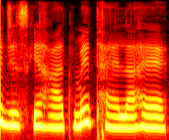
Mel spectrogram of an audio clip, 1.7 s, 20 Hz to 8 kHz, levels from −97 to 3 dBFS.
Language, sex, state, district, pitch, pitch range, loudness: Hindi, female, Jharkhand, Ranchi, 215 Hz, 200-235 Hz, -13 LUFS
